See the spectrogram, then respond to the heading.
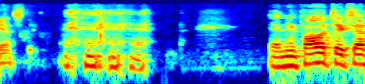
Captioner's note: laughing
